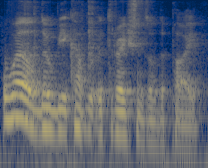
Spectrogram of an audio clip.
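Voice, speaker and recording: A man's voice: medium pitch, huge pitch swings, very fast, darkish tone. A man chatting casually as he works on his livestream, thinking aloud in a musing, self-critical way. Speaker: video creator hosting a livestream. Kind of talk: casual chat while working. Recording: echoey room with clear background noise.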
